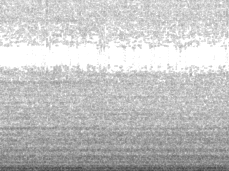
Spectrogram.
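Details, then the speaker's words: Beckett oil burner after repair, with the start capacitor found to be the real fault: steady, even low roar with a constant rumble and no pulsing, ticking or sputter; burner firing and running normally. "you hear the blower motor hear the blower running and it's turning the oil pump i'm assuming this thing is going to fire up"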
